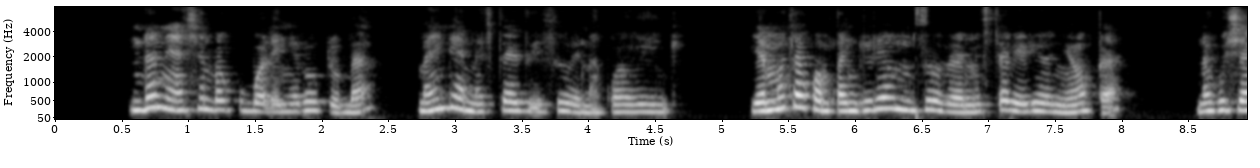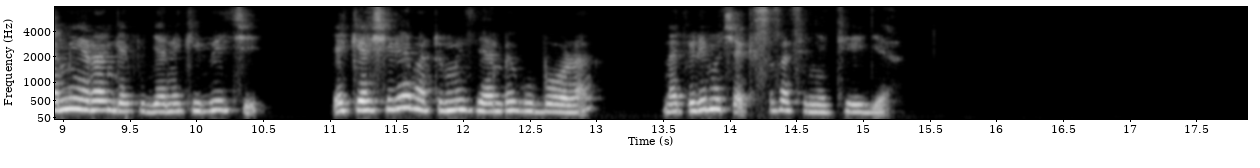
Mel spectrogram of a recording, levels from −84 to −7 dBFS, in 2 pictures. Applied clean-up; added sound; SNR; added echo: neural mask model DeepFilterNet 3.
